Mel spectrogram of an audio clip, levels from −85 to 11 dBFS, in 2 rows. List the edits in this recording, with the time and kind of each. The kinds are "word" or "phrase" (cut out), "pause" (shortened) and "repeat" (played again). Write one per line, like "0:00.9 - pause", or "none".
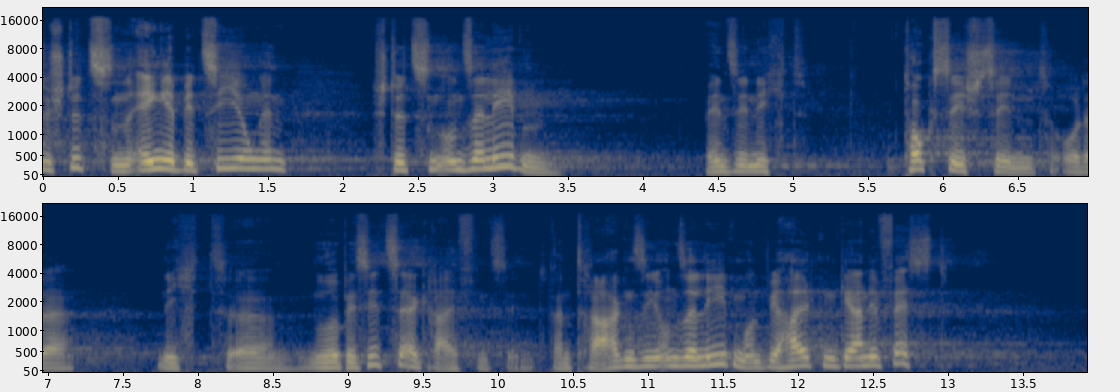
0:10.3 - pause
